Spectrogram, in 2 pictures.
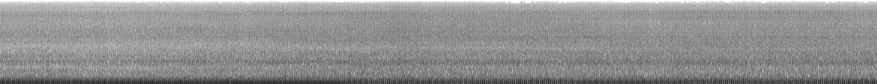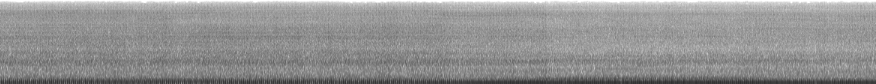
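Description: Volkswagen Beetle's air-cooled flat-four engine idling steadily, heard up close at the open engine bay. The idle note shifts slightly about six seconds in and again about twenty-four seconds in.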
